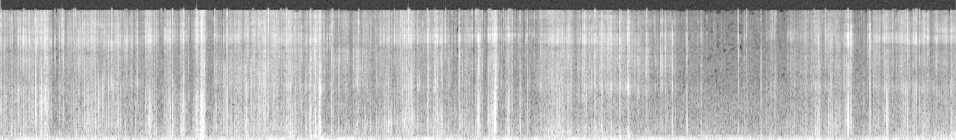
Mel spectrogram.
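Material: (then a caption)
Salt. Fingers and a small utensil stir and rub coarse salt grains inside a small, partly filled clear glass bowl. The result is a dense, gritty stream of fine scraping and crunching with sharp clicks throughout, bright and high-pitched with a low steady hum underneath.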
